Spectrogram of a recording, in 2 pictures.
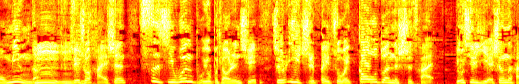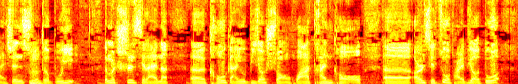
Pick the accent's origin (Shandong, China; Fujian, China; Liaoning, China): Liaoning, China; Dalian; 刚刚说了我的家乡是大连，我的家乡有一样特产特别受大家青睐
